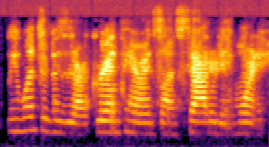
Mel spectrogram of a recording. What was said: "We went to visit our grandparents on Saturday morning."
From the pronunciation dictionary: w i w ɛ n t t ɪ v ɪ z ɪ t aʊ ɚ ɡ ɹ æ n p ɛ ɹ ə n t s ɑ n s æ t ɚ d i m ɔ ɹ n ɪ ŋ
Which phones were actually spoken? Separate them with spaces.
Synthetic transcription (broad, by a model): w i w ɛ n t t ɪ v ɪ z ɪ t aʊ ɚ ɡ ɹ æ n p ɛ ɹ ə n t s n s æ t ɚ d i m ɔ ɹ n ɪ ŋ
